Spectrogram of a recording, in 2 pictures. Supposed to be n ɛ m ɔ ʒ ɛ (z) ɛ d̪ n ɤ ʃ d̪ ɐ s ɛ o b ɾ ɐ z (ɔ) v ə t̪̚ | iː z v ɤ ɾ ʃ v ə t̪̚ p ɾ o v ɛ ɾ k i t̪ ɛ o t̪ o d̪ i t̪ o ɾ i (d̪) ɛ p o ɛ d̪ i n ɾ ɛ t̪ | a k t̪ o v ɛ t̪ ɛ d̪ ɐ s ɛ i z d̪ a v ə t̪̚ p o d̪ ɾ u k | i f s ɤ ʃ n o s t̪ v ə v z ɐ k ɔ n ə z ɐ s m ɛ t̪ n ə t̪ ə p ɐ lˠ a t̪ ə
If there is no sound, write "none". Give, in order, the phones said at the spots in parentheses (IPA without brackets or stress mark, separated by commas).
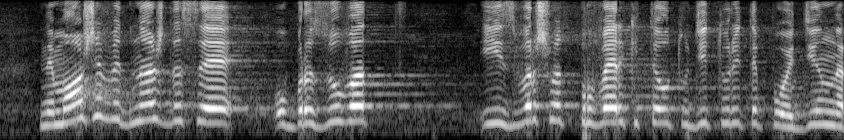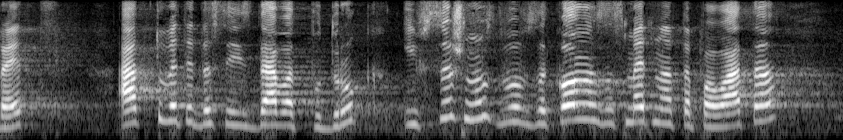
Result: v, u, t̪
